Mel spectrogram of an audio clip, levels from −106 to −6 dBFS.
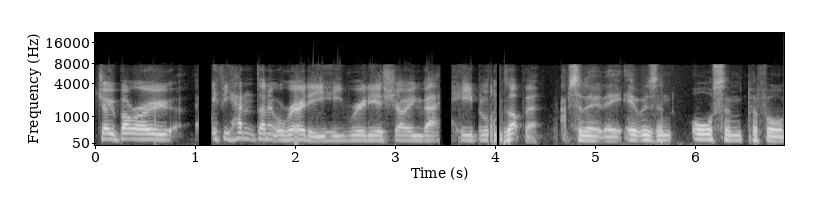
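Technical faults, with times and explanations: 1.04 to 1.21 s, packet loss on an ADPCM call: about 140 ms of the G.722 wideband sound drops to hard-edged silence, then returns slightly distorted. The decoder's predictor and step size lost track of the sender's during the gap and need tens of milliseconds to realign.
2.00 to 2.05 s, repeated buffer: a quick buzzing stutter, with one short slice of sound played five times back to back, each join hard. Fresh audio arrived late, so the device replayed its last block, roughly 10.7 ms long, which fits a 512-sample buffer.
3.94 to 4.19 s, packet loss on an ADPCM call: several short holes, together about 100 ms and none longer than 40 ms, break the sound over roughly 160 ms, each followed by slightly distorted speech while the ADPCM decoder's adaptive state catches up with the sender's.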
